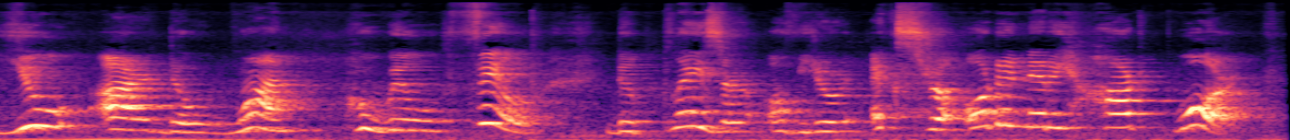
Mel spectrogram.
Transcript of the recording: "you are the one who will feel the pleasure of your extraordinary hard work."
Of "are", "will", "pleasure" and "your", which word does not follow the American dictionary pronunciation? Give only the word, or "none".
pleasure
